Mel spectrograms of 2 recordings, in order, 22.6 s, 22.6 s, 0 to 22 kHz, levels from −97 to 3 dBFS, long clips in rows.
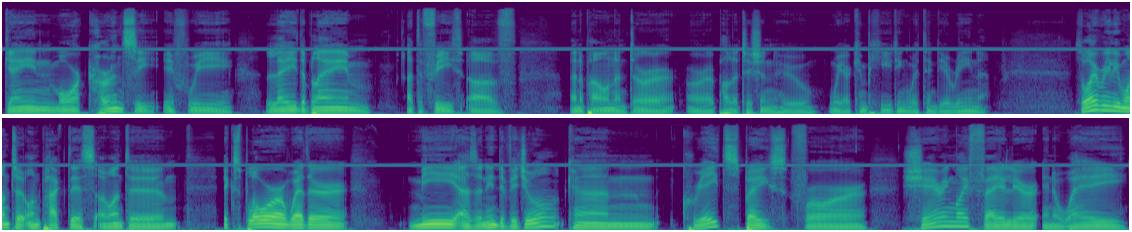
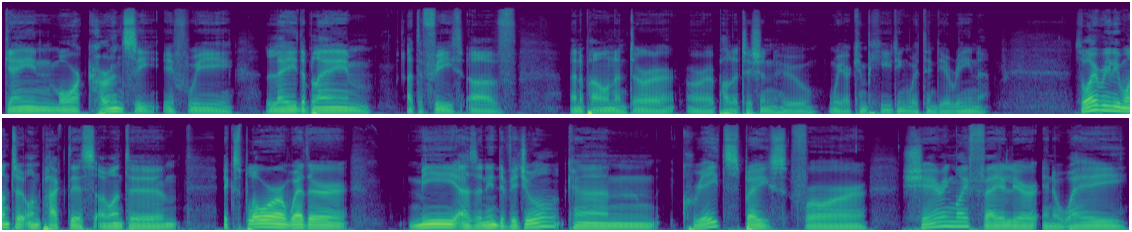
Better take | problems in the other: second | high-pitched whine; faint; throughout; 4 kHz, 25 dB below the speech

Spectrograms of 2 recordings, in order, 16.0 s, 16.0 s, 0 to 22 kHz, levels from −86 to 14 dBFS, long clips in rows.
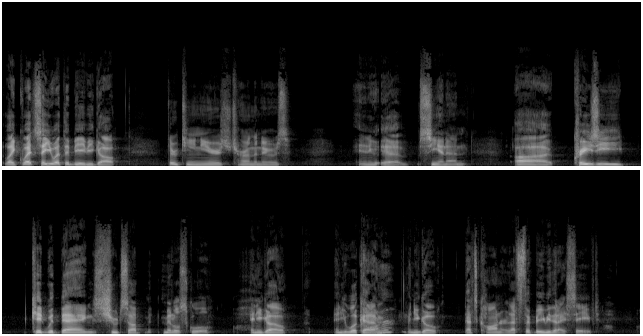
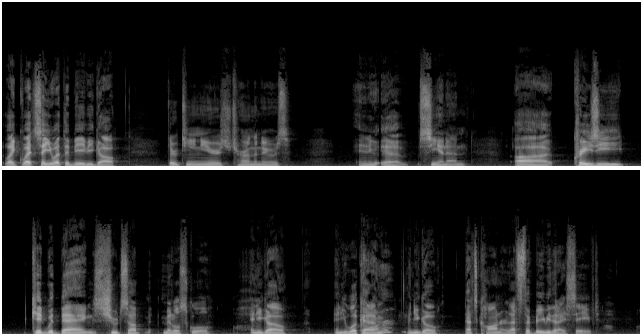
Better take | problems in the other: second | thin; very slightly; fading below 250 Hz

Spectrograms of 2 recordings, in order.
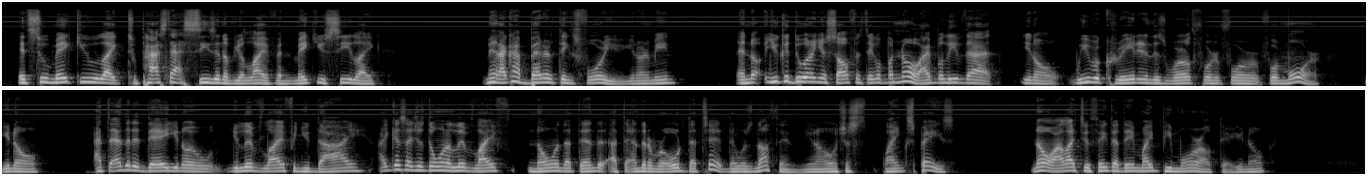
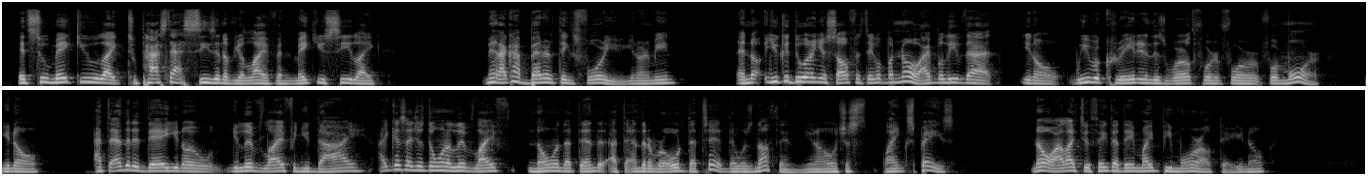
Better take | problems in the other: second | high-pitched whine; faint; until 9 s and from 12 to 25 s; 8.5 kHz, 20 dB below the speech

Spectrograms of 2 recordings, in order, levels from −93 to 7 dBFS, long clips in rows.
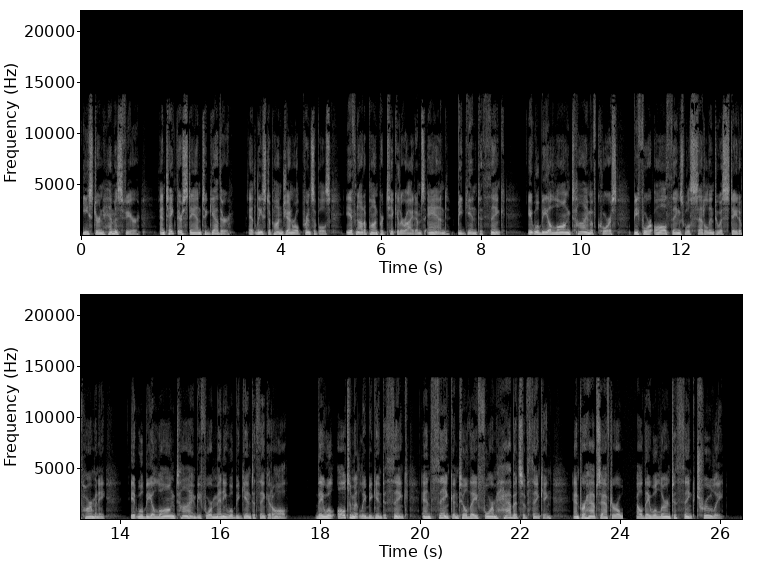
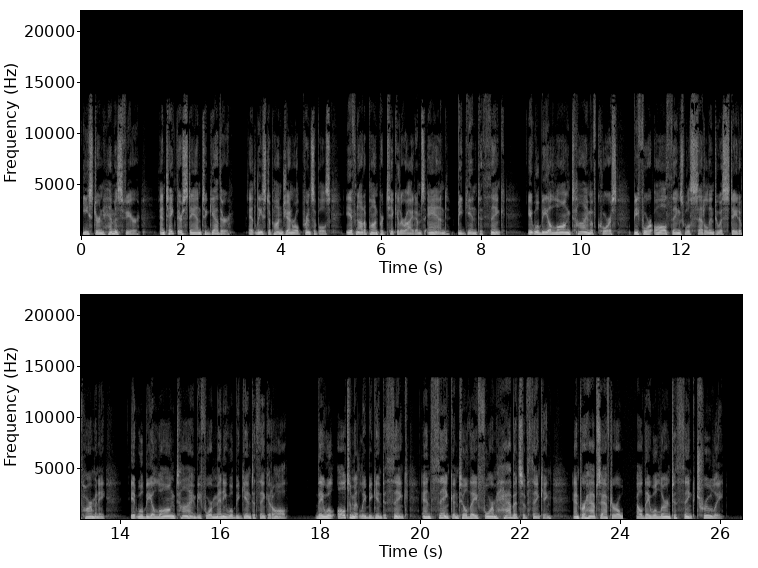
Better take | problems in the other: neither | audio cutting out; at 24 s; the same in both

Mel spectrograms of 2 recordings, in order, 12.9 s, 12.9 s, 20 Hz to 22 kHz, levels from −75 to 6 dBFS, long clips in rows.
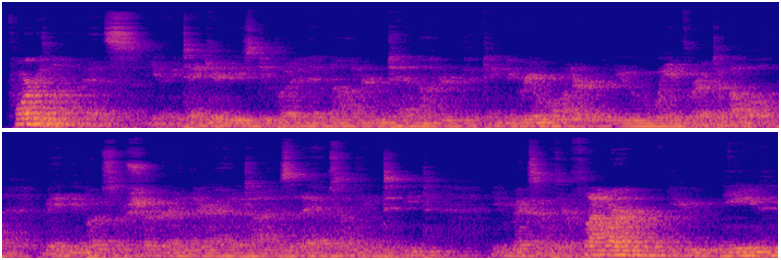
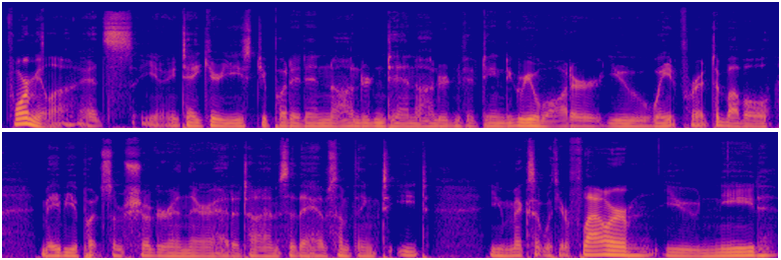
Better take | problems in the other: second | off-mic speech; far // room echo; strong; dies away in 1.2 s

